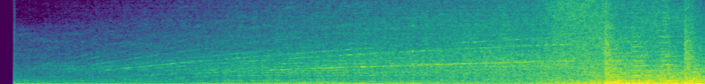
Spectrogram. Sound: plane engine roaring; upbeat music

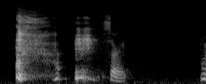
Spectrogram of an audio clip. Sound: coughing

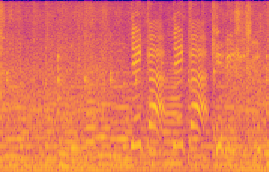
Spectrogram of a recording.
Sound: giggles

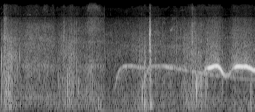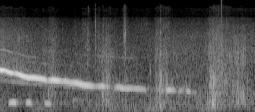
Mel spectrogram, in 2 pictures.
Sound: ambulance siren in distance; whistling it

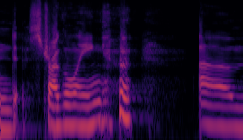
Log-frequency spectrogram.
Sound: chuckles

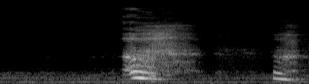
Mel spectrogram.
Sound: sigh

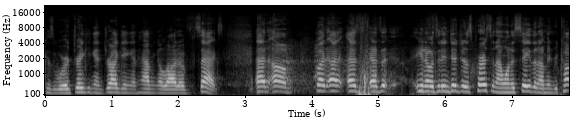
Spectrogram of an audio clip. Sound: laughter

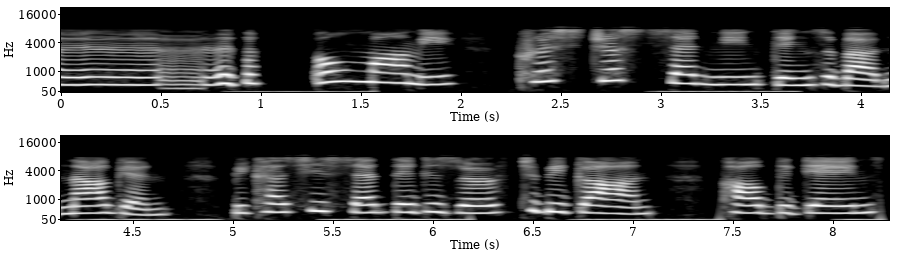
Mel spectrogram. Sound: crying

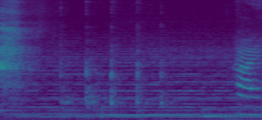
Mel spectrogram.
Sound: knocking

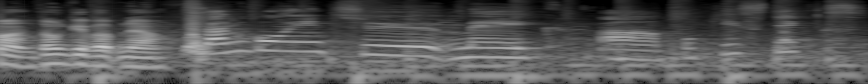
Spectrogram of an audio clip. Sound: air whooshes

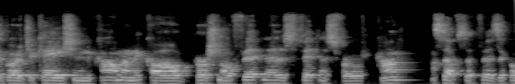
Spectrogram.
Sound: glitch

